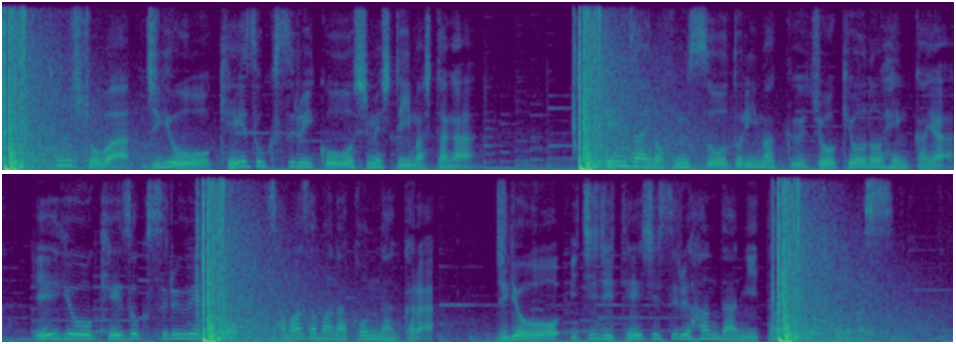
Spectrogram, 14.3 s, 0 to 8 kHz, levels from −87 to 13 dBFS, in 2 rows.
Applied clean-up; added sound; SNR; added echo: none; Explosion; -5 dB; none.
